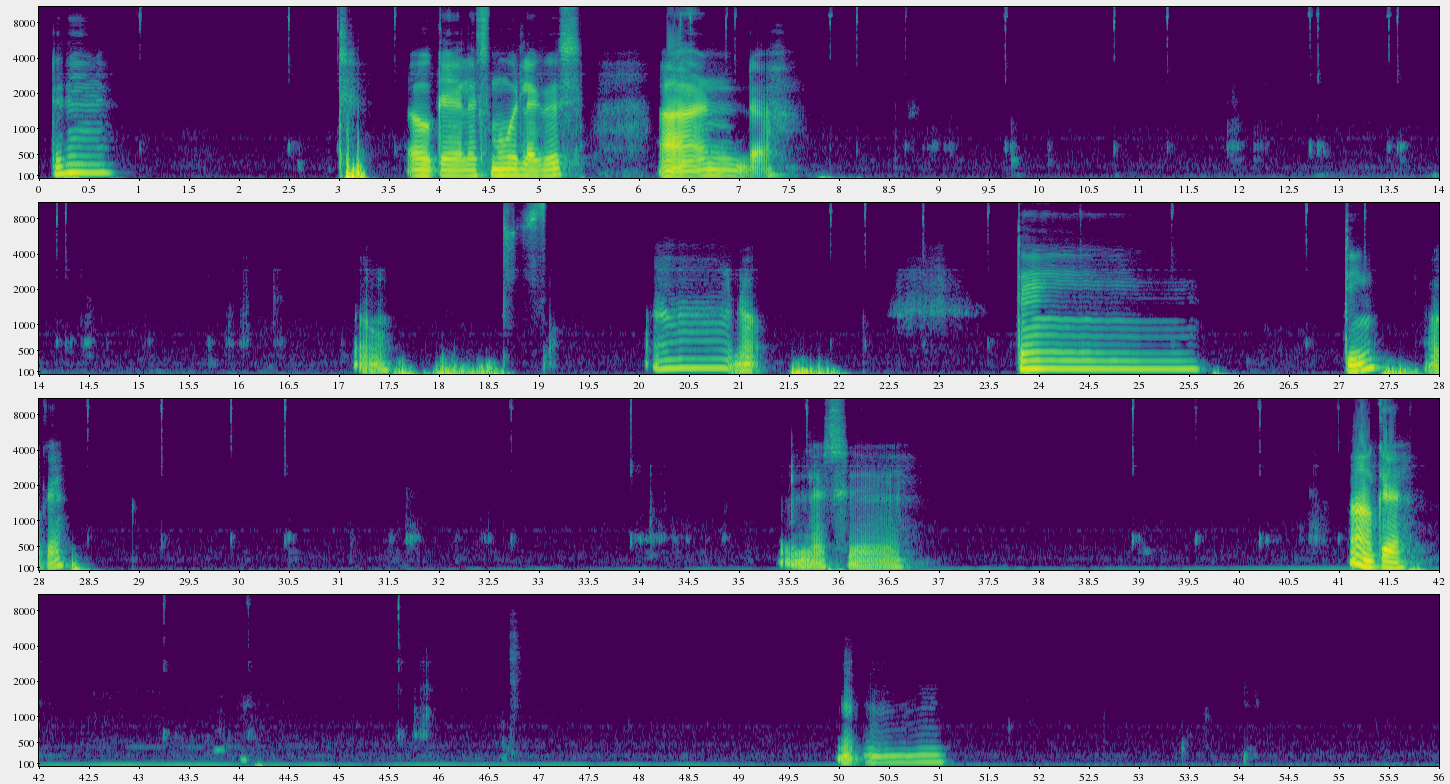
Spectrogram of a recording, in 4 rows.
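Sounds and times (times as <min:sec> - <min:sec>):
computer mouse clicks: 0:02.4 - 0:03.7, 0:06.5 - 0:07.1, 0:07.8 - 0:16.6, 0:21.8 - 0:23.7, 0:28.4 - 0:32.9, 0:33.8 - 0:35.0, 0:38.8 - 0:41.1, 0:45.5 - 0:46.0, 0:46.6 - 0:46.9
faint computer mouse clicks: 0:10.7 - 0:14.6.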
